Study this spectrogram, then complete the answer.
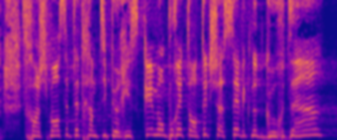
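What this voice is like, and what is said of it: Put-on Belgian accent. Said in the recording (French): “j'imagine avec l'accent belge”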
